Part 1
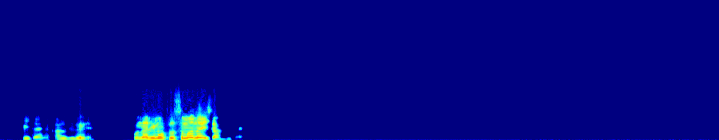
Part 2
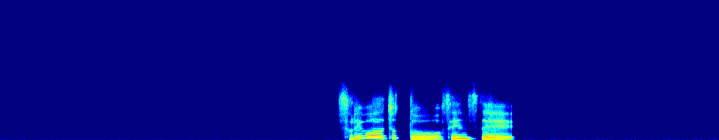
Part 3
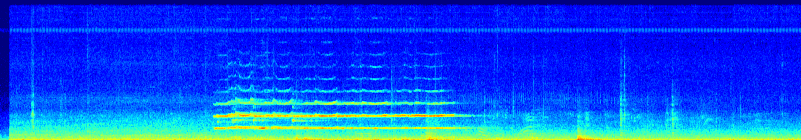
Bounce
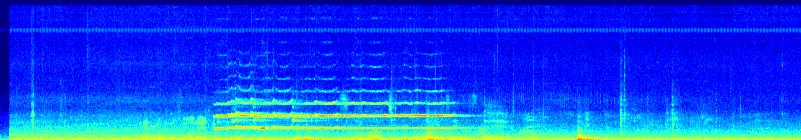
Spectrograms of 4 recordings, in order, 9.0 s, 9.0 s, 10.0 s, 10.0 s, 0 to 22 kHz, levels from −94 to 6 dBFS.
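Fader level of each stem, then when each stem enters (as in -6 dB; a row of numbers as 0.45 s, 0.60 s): -13.5 dB, -8.5 dB, -1.0 dB; 0.00 s, 0.00 s, 0.00 s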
